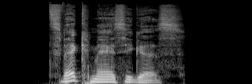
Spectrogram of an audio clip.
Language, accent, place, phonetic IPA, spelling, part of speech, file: German, Germany, Berlin, [ˈt͡svɛkˌmɛːsɪɡəs], zweckmäßiges, adjective, De-zweckmäßiges.ogg
- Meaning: strong/mixed nominative/accusative neuter singular of zweckmäßig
